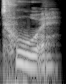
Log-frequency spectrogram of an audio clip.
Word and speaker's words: Thor: Because regardless of if it has an H or not, we still pronounce it Tor, which doesn't have the th sound.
